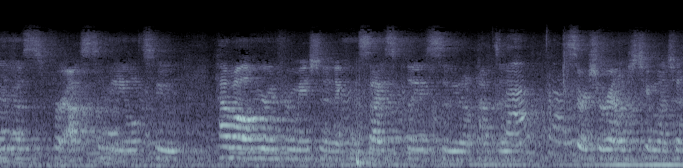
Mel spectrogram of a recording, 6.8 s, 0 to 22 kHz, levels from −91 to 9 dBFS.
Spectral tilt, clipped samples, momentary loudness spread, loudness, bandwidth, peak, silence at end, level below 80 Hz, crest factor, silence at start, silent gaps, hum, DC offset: -4.5 dB/octave; under 0.1%; 9 LU; -25 LUFS; 11 kHz; -6 dBFS; 0 s; -44 dBFS; 18 dB; 0 s; none; none; under 0.1%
